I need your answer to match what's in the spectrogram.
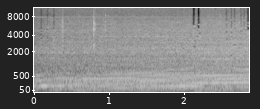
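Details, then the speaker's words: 2011 Ford Edge 3.5L V6 with flashing check engine light, hesitation and low power, on a test drive: the engine pulls with a rising drone that stumbles roughly under throttle instead of climbing smoothly; ignition system misfire under load. "so I'm just going to stop this capture at this point without a doubt guys I have evidence that this is an ignition system problem"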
